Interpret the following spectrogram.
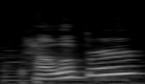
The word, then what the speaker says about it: Pelipper: Pelipper?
